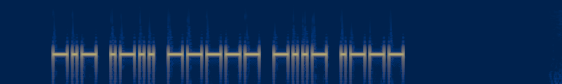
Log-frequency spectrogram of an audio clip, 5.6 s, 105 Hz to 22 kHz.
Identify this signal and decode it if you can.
Morse code, heard as a keyed tone, about 32 wpm, 700 Hz. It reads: KL0XJ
